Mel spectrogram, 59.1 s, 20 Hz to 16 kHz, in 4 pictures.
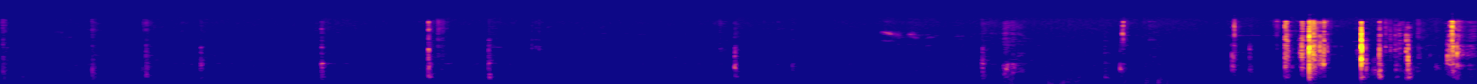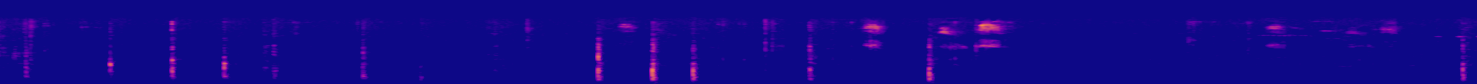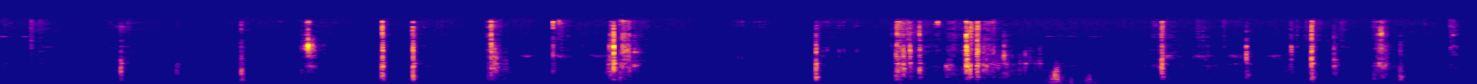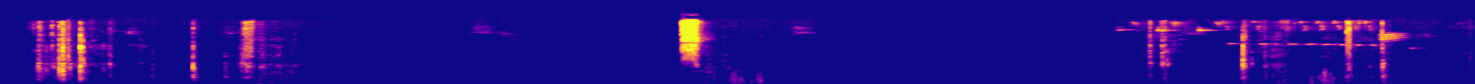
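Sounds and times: beaks pecking on feeder table: 51.1 - 51.4, 55.6 - 59.0
bird scuffling: 51.1 - 51.4, 55.7 - 58.4.

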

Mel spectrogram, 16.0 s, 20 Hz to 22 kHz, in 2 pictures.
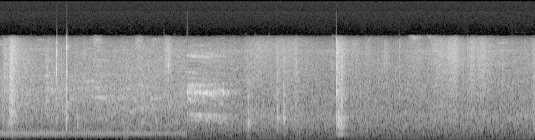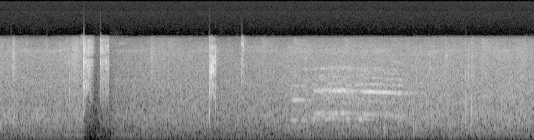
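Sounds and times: drawn-out bird call: 0.6 - 3.6.

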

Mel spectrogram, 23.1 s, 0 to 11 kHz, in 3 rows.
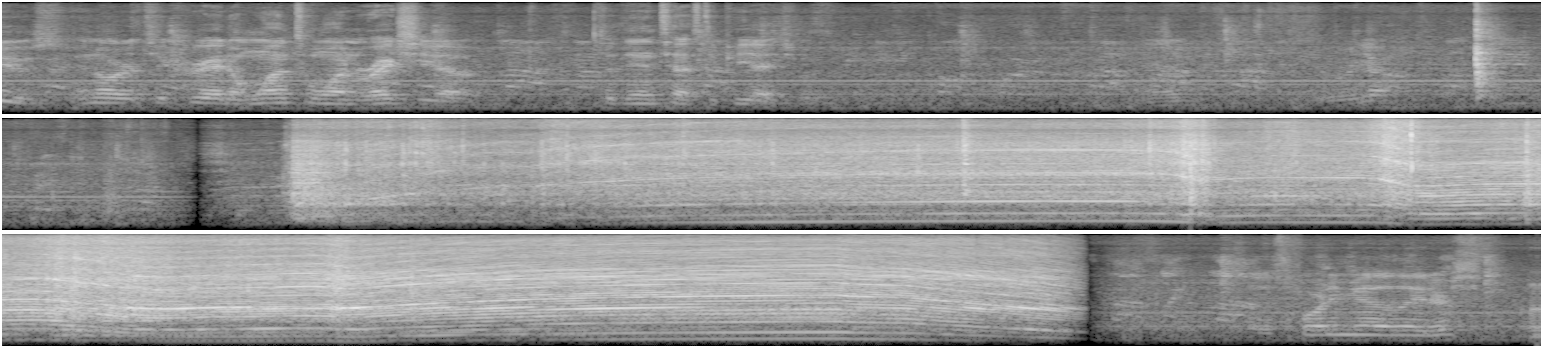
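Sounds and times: electric juicer motor whine: 9.0 - 20.8.

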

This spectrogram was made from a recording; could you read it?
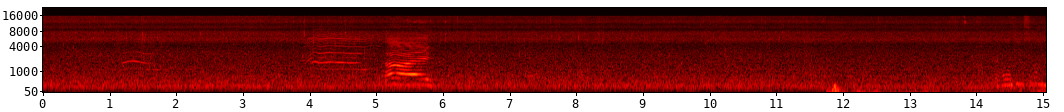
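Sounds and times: creek water flowing over rocks: 0.0 - 15.0
short low thump: 11.8 - 13.3.

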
